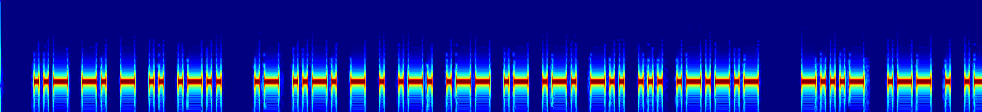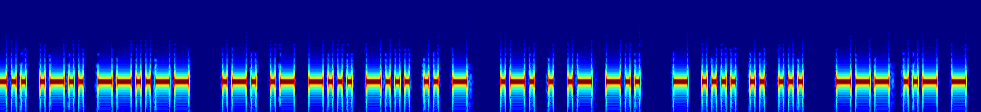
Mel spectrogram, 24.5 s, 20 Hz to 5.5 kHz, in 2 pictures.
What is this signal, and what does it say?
Morse code, heard as a keyed tone, about 20 wpm, 600 Hz. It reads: UNTIL AFTERWARDS. <BT> WELL, RABBIT READ THIS OUT
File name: cw-books / winnie-the-pooh / winnie-20wpm-page-0064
